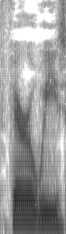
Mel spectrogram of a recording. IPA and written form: ˌfɛəroʊˈiːz (Faroese)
